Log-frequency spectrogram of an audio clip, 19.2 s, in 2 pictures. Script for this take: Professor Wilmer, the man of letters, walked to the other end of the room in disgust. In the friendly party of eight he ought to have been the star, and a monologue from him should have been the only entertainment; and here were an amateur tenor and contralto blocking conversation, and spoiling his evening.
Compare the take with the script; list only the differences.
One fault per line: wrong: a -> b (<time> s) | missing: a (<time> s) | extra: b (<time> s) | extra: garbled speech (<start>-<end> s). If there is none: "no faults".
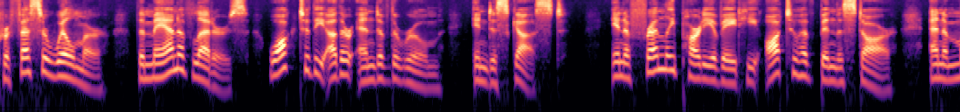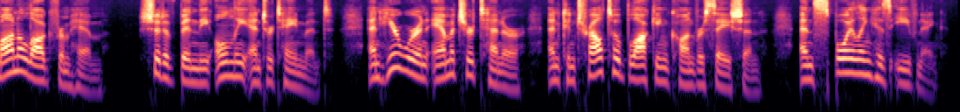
wrong: the -> a (6.2 s)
